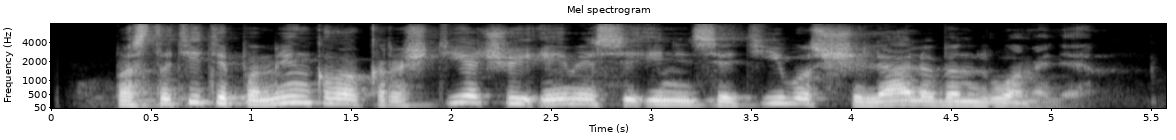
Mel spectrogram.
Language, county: Lithuanian, Kaunas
